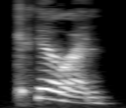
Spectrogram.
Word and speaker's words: Karen: got my name now my name is pronounced Karen in English but when I moved to Israel I learned that my name in Hebrew is pronounced in the middle and I thought whoa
